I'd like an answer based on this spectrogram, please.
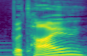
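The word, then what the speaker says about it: Bataille: George B French B Bai okay that makes I'm pretty sure the L I don't know what letters are okay and the E are also not pronounced probably not I don't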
